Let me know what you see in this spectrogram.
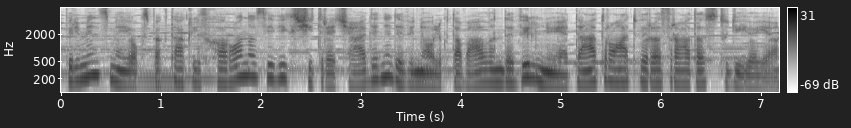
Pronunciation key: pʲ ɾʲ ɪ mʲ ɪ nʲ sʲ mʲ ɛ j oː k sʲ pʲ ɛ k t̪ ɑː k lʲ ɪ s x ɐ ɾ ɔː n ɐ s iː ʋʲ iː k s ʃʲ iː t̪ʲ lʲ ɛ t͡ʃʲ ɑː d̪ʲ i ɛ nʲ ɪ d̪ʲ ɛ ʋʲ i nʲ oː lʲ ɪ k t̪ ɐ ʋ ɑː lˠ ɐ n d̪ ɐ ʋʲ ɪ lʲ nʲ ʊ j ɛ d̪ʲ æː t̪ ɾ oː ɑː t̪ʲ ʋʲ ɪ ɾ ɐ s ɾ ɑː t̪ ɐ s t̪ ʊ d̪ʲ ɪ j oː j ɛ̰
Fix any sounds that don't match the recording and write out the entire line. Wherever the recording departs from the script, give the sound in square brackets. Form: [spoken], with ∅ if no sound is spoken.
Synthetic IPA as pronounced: pʲ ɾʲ ɪ mʲ ɪ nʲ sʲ mʲ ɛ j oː k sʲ pʲ ɛ k t̪ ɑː k lʲ ɪ s x ɐ ɾ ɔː n ɐ s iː ʋʲ iː k s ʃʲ iː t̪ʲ [ɾʲ] ɛ t͡ʃʲ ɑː d̪ʲ i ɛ nʲ ɪ d̪ʲ ɛ ʋʲ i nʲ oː lʲ ɪ k t̪ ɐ ʋ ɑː lˠ ɐ n d̪ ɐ ʋʲ ɪ lʲ nʲ ʊ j ɛ [t̪ʲ] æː t̪ ɾ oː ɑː t̪ʲ ʋʲ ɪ ɾ ɐ s ɾ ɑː t̪ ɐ s t̪ ʊ d̪ʲ ɪ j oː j ɛ̰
